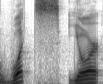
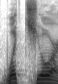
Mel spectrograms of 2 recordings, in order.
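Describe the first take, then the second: First: The ts and your are said separately. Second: The ts and your blend into one sound. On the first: "Em vez de" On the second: "você tem essa permissão de juntar os dois"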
